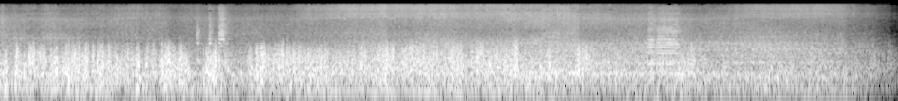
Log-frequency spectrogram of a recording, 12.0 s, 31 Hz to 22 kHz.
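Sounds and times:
truck engine running: 0.0s - 11.7s
vehicle horn toot: 2.6s - 3.1s, 8.6s - 9.2s
tyres hissing through water: 9.4s - 11.6s.

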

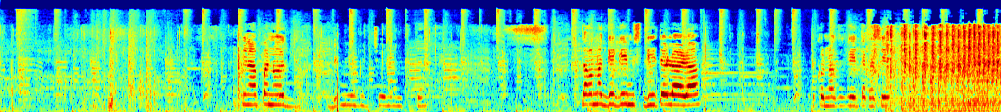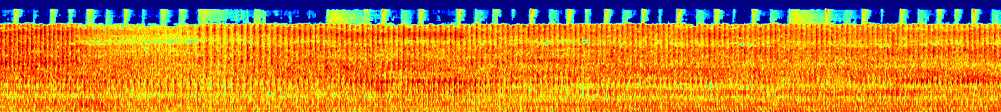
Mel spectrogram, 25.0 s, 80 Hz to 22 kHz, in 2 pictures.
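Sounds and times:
boat engine running: 0.0s - 25.0s.

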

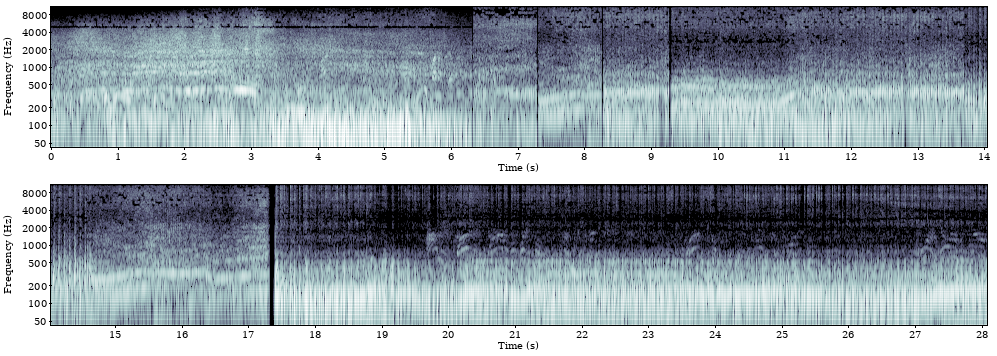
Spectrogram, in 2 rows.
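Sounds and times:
turbocharged engine revving hard: 0.0s - 28.0s.

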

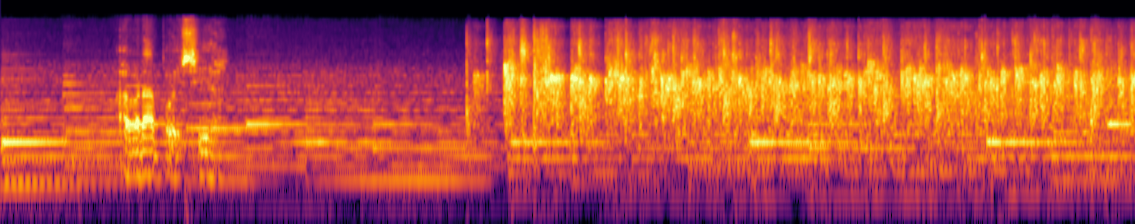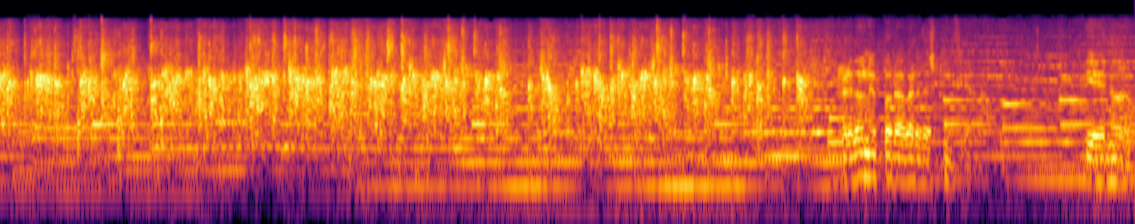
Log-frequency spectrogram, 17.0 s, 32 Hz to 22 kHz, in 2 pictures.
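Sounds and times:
soft background music: 0.0s - 17.0s
people applauding: 3.5s - 15.5s.

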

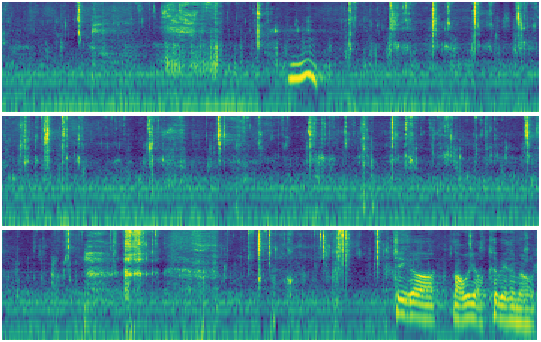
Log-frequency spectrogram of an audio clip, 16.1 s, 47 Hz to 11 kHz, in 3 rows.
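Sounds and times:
chewing and sucking shellfish: 0.0s - 16.0s
low hum: 0.0s - 16.0s.

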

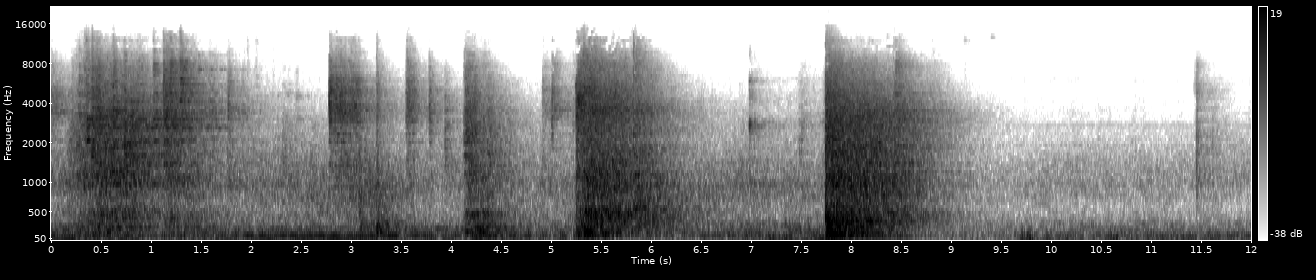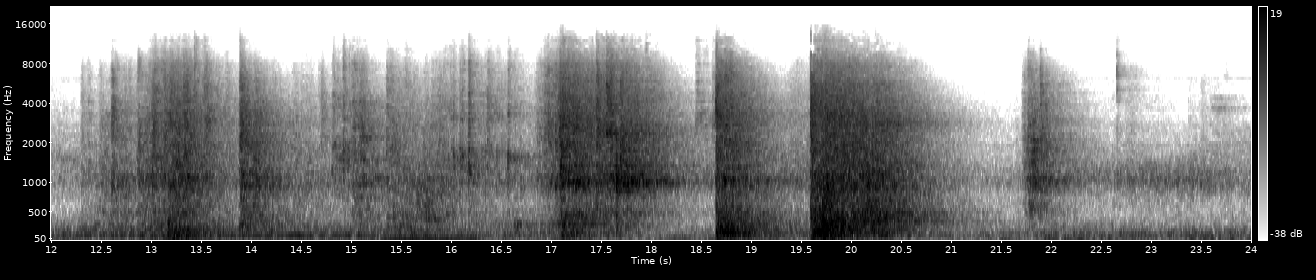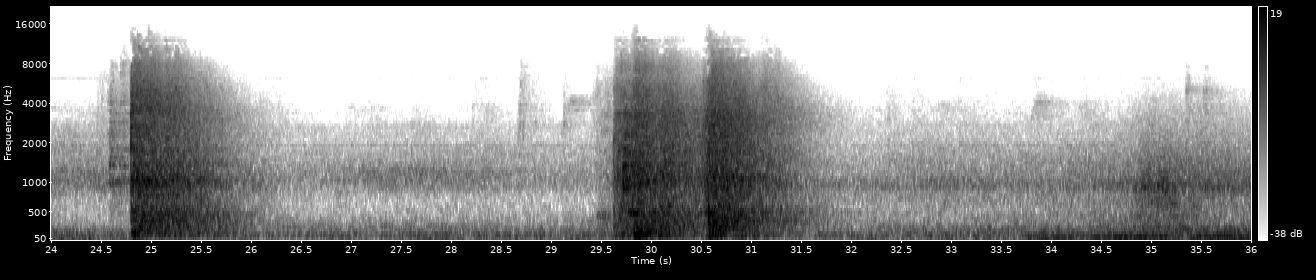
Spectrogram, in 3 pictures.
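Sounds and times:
bangs and thuds: 2.8s - 6.5s, 7.7s - 9.2s, 16.9s - 22.3s, 24.6s - 26.2s, 29.5s - 31.8s.

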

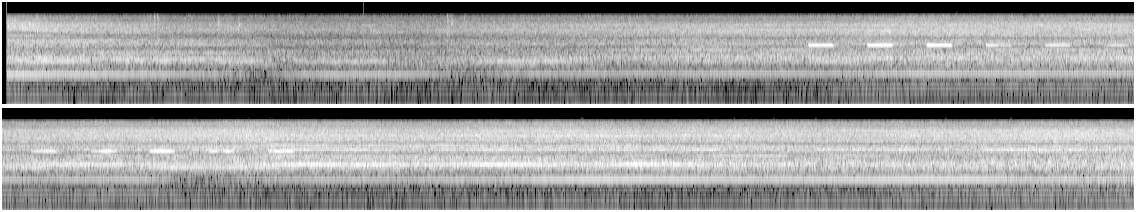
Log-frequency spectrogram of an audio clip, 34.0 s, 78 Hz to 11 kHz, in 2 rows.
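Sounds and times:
engine drone with whine: 0.1s - 33.9s
backup alarm beeping: 12.1s - 21.4s.

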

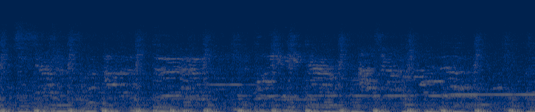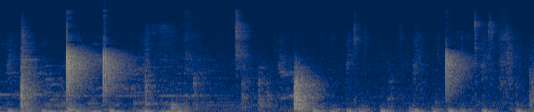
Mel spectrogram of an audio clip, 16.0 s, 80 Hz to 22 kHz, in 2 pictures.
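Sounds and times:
pool balls clacking: 8.3s - 11.0s, 11.6s - 12.9s, 14.6s - 15.4s
cue striking ball: 8.4s - 10.4s, 14.7s - 15.2s.

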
